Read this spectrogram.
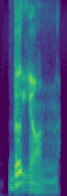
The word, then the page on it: bouillon: British English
